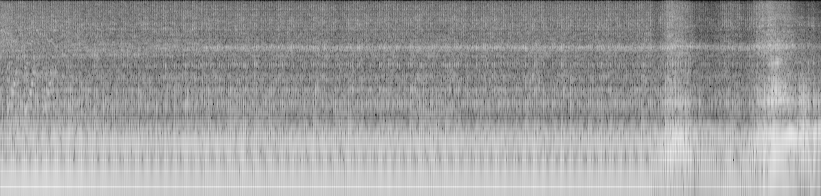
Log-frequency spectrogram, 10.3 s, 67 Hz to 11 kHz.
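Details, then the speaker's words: Audi MK2 8J TTS with TTRS low-pressure fuel pump, just after Torqbye PM4 fuel pump control module install: deep fairly even idle with a few soft pops and a small blip near the end; popping at idle, cause unknown. Cause suspected, not confirmed. "it pops that's interesting"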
